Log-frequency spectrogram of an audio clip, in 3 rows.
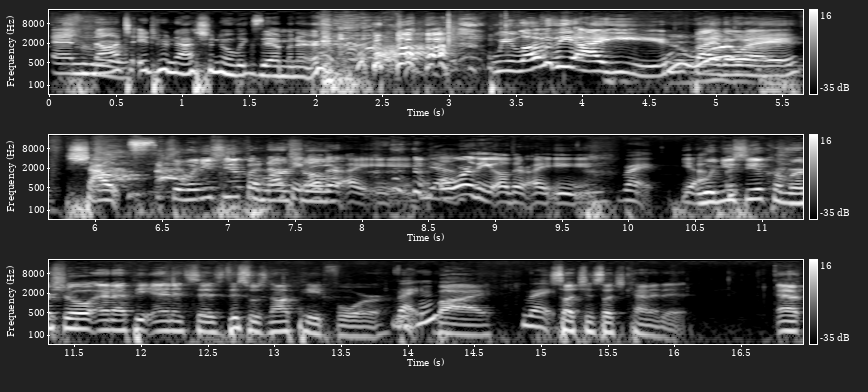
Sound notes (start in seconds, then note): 2.0 laughing; 6.7 chattering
